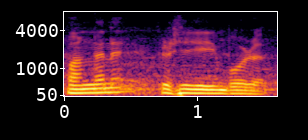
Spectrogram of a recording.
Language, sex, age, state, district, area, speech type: Malayalam, male, 60+, Kerala, Idukki, rural, spontaneous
